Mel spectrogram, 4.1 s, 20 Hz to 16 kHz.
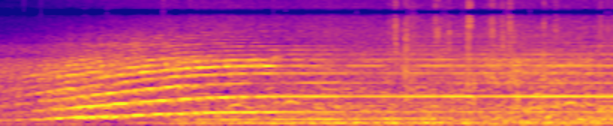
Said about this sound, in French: Il est 14h quand retentissent les sirènes d'alarme en Israël. On est en plein jeûne du Kippour. Un de mes premiers souvenirs, ce sont les sirènes de Yom Kippour.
